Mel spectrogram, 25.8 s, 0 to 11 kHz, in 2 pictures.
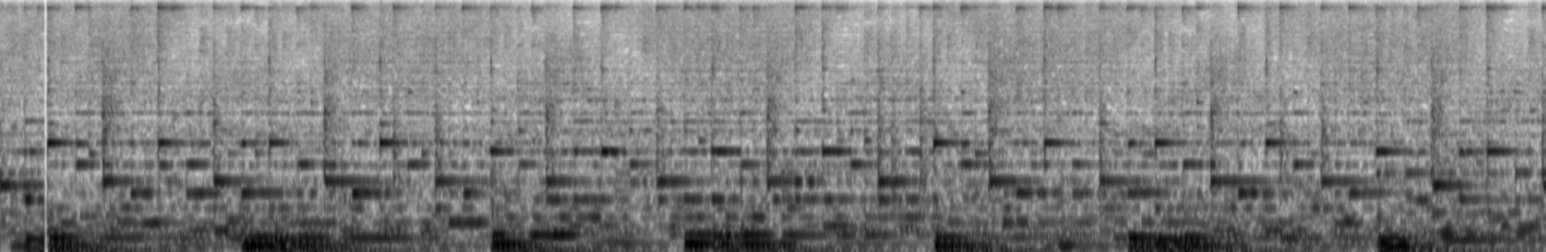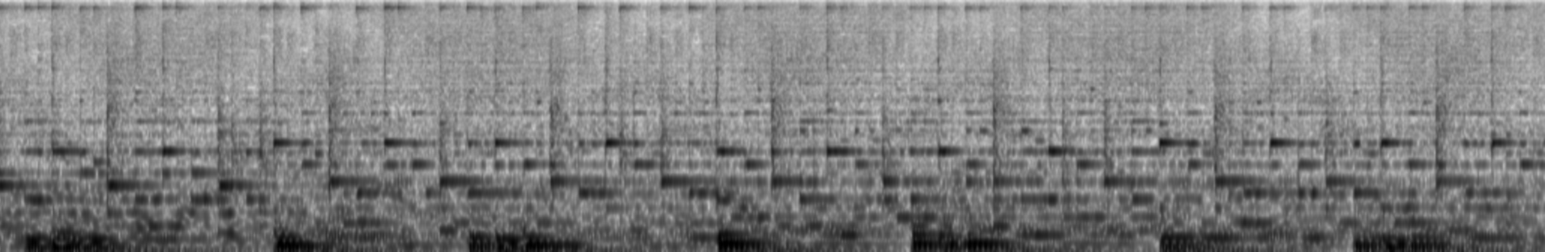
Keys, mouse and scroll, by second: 3.1 click, 4.5 s, 4.8 x, 6.5 click, 7.2 g, 7.9 x, 10.5 click, 10.9 s, 11.1 x, 14.1 click, 14.3-15.3 typing, 16.0 click, 18.6 scroll up 1, 19.1-20.9 middle drag, 20.9 scroll up 1, 21.5-23.5 middle drag, 23.5-25.7 middle drag.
